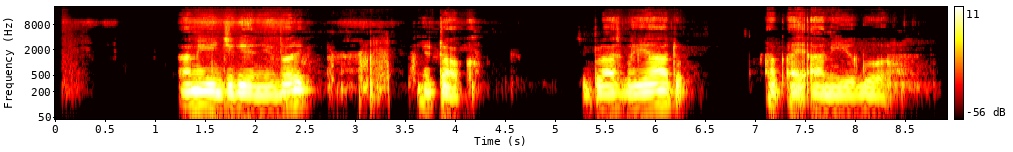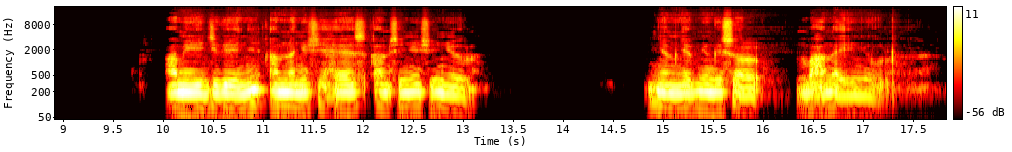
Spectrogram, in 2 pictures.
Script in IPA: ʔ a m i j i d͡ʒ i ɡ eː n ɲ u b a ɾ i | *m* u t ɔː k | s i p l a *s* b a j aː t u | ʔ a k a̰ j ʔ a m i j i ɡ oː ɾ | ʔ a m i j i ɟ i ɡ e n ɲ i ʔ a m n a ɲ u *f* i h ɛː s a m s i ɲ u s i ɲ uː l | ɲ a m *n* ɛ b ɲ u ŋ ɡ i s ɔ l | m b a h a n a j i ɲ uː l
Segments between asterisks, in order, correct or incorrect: incorrect: ɲ, correct, incorrect: s, incorrect: ɲ

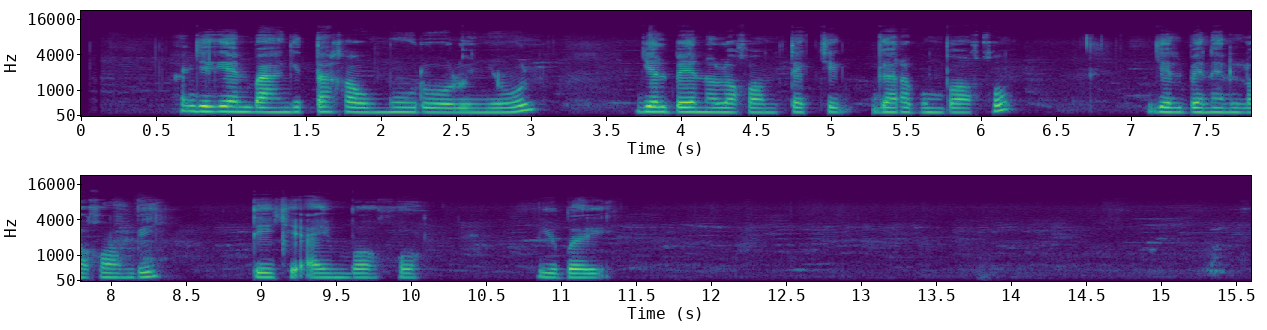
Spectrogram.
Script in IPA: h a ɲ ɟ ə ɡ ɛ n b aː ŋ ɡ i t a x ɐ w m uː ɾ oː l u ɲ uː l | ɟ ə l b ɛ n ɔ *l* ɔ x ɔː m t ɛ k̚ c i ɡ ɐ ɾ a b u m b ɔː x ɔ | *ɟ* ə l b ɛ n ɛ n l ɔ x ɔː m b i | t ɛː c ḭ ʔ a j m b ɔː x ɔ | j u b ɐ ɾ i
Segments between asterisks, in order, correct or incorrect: correct, correct

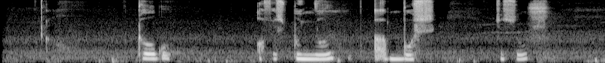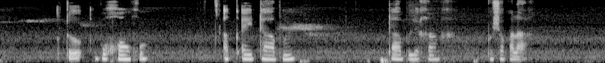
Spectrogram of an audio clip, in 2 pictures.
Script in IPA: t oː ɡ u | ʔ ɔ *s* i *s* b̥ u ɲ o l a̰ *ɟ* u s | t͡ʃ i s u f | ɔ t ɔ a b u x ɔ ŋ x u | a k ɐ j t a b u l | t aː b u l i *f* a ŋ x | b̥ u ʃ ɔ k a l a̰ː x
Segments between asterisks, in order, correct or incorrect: incorrect: f, correct, incorrect: b, incorrect: x

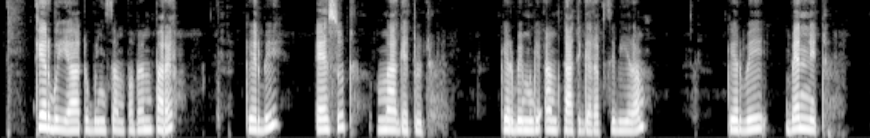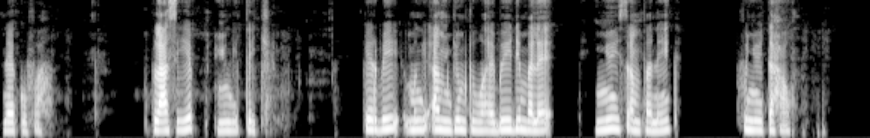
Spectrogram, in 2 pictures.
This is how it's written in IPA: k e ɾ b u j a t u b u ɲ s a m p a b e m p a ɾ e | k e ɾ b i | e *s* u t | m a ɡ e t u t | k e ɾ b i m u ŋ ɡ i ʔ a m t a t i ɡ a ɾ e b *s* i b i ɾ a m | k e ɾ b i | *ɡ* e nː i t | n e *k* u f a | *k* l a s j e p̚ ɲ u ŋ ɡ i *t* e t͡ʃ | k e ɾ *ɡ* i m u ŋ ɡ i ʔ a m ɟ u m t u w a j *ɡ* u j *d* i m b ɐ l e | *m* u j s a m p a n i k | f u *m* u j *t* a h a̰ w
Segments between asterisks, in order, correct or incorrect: correct, correct, incorrect: b, correct, incorrect: p, correct, incorrect: b, incorrect: b, correct, incorrect: ɲ, incorrect: ɲ, correct

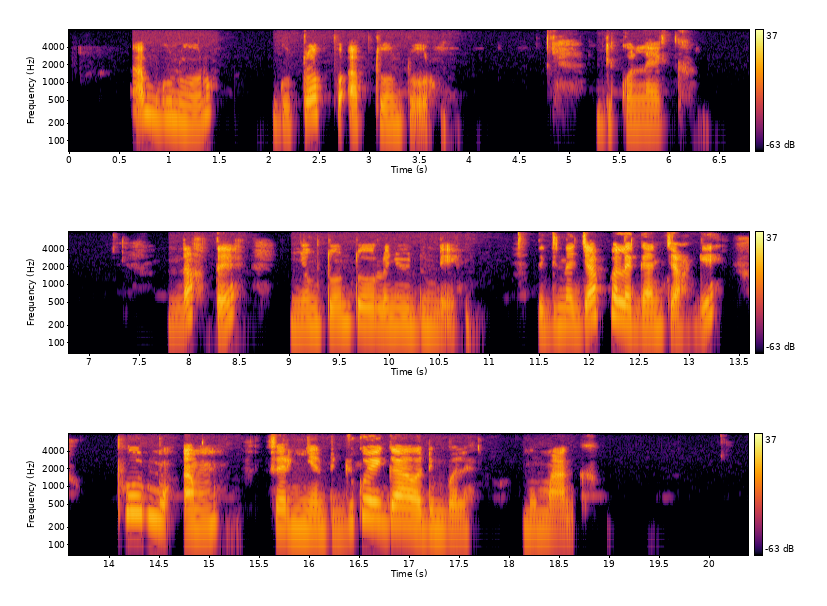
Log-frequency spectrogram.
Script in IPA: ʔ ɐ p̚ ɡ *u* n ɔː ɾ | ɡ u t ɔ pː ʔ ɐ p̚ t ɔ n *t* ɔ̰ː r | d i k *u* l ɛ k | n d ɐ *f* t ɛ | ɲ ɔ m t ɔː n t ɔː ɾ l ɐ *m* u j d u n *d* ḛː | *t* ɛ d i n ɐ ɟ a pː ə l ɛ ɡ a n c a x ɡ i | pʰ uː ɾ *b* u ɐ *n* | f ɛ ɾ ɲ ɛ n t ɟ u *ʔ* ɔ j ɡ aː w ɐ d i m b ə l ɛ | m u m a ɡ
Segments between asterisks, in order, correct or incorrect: correct, correct, incorrect: ɔ, incorrect: x, incorrect: ɲ, correct, correct, incorrect: m, incorrect: m, incorrect: k

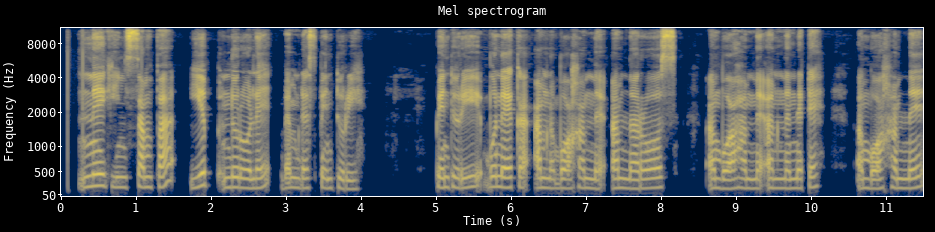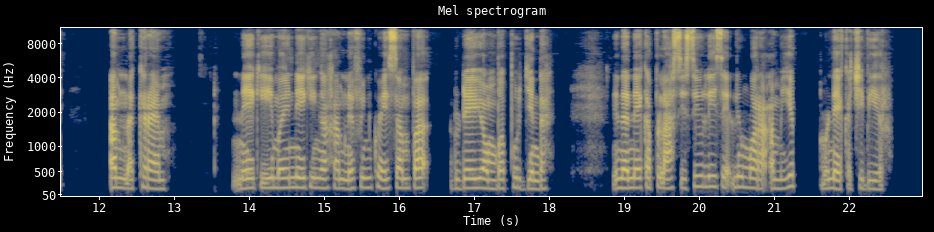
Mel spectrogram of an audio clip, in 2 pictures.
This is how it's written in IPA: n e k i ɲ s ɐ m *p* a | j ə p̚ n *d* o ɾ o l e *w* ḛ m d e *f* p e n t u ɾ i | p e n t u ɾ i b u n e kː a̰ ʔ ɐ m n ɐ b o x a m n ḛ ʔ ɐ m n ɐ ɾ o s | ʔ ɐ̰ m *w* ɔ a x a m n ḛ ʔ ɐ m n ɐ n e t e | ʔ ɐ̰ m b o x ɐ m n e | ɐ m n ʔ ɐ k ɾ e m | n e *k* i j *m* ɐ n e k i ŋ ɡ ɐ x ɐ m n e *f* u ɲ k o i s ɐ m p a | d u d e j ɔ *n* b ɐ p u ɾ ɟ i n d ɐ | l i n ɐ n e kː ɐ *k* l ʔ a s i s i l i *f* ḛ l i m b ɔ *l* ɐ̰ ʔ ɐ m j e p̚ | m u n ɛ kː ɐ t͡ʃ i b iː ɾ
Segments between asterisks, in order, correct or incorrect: correct, correct, incorrect: b, incorrect: s, incorrect: b, correct, correct, correct, incorrect: m, incorrect: p, incorrect: s, incorrect: ɾ

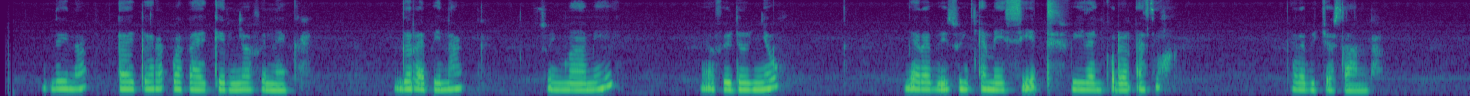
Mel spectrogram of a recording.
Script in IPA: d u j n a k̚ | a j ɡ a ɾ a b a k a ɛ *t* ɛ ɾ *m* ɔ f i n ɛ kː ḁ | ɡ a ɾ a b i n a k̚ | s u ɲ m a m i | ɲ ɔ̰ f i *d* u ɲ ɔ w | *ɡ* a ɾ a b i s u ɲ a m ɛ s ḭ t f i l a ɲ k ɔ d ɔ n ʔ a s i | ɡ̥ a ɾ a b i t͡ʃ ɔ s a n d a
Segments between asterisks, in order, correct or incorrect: incorrect: k, incorrect: ɲ, correct, correct

